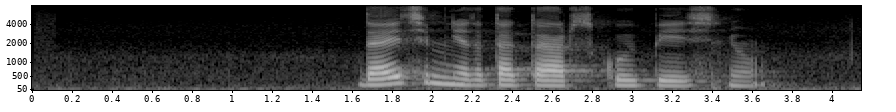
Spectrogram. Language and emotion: Russian, neutral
